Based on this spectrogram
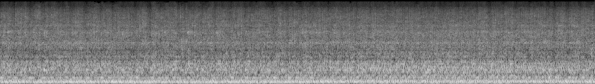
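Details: Freshly built 427 big-block V8 warming up at a steady, lumpy idle after first fire-up, with a faint light tick; one valve can be heard needing its lash set, valves still to be adjusted.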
